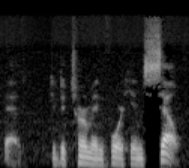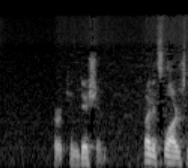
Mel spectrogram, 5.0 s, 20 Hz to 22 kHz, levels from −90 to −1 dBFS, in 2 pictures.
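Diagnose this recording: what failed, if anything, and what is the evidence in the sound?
The failure is in call processing: speech cut by the noise suppressor. Between 0.68 and 1.05 s, just before "for himself her condition", short stretches of low-level speech, around a tenth of a second in total, drop away by up to about 10 dB and sound swallowed. The suppressor misjudged these quiet portions as noise and attenuated them along with the room noise, which sits about 21 dB below the speech.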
